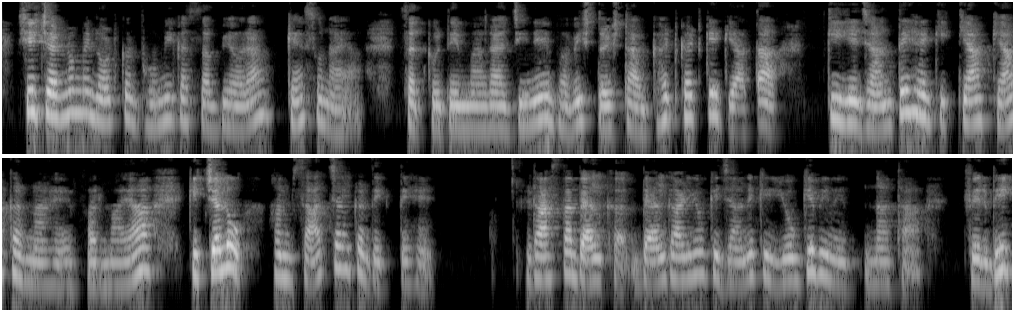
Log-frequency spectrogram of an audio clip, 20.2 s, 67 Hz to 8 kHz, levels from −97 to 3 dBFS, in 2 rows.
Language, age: Hindi, 40-59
